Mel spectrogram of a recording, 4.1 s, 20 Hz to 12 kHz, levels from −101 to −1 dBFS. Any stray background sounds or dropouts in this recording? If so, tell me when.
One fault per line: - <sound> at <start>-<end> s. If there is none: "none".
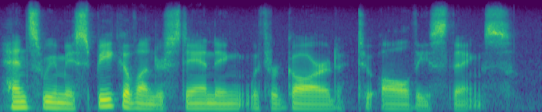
none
